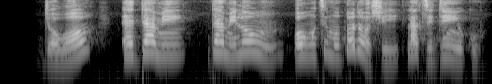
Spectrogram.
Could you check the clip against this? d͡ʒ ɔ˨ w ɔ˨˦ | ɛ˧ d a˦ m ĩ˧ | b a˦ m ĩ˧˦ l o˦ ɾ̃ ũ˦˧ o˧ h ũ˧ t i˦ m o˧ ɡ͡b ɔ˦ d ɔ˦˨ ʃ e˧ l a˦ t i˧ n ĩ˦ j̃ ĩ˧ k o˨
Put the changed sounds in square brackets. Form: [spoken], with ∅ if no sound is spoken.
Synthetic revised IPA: d͡ʒ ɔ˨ w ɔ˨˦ | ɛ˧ d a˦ m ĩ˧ | [d] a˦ m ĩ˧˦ l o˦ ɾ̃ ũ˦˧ o˧ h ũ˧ t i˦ m o˧ ɡ͡b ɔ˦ d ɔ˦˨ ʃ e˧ l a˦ t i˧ [d] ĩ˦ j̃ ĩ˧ k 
